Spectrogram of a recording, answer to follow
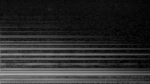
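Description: Final held chord of a country band recording with steel guitar, ringing steadily and fading away to near silence by the end.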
